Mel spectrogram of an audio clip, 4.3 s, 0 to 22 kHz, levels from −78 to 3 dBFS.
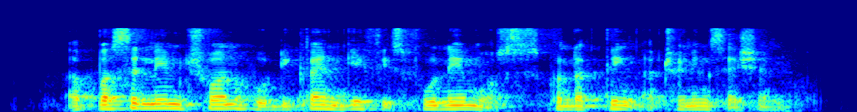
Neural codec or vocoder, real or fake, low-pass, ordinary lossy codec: codec, 16 kHz, 4.8 kbps, FACodec; fake; none; none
